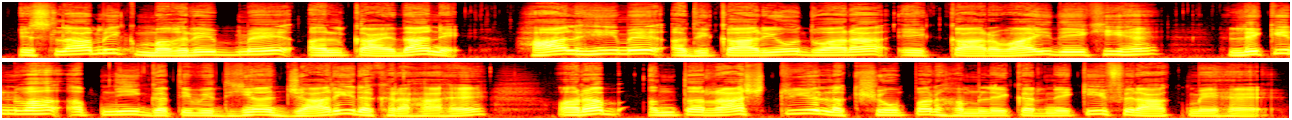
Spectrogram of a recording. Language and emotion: Hindi, neutral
